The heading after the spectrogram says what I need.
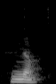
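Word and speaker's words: هنا: Hna. Donc ici, cette lettre prononce ha, hna.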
